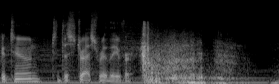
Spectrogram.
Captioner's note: boom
